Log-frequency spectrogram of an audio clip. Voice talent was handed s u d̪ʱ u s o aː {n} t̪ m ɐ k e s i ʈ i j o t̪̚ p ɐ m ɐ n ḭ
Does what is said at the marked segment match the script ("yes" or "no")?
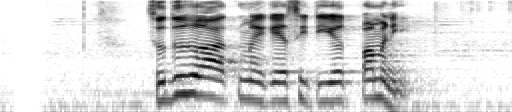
no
